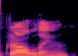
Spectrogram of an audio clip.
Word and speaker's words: growling: My stomach is growling. لا نقول growling بحرف O بل ننطقها A.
